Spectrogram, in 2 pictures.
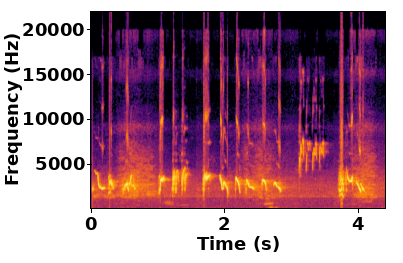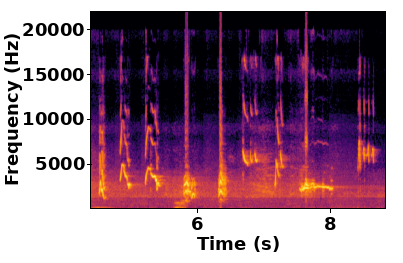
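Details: Greater green leafbird training song for cage birds, full of varied fill-in phrases: rapid clear whistled notes, sharp upslurs and downslurs and chattering trills delivered in quick succession, over a faint steady background hum.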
